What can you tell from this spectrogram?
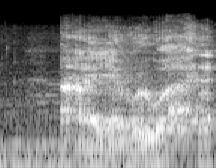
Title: HUGE burping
